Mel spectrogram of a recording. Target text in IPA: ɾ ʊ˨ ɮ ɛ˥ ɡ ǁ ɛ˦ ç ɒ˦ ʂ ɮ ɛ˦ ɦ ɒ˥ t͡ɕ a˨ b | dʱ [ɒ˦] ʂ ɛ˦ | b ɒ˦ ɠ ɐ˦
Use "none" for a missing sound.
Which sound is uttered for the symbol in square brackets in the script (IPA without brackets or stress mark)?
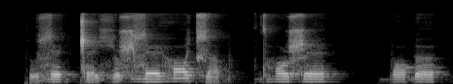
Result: ɒ˦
